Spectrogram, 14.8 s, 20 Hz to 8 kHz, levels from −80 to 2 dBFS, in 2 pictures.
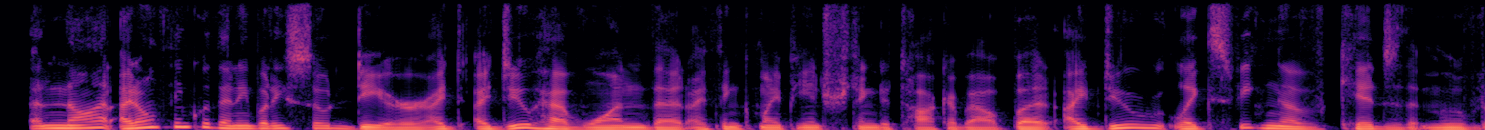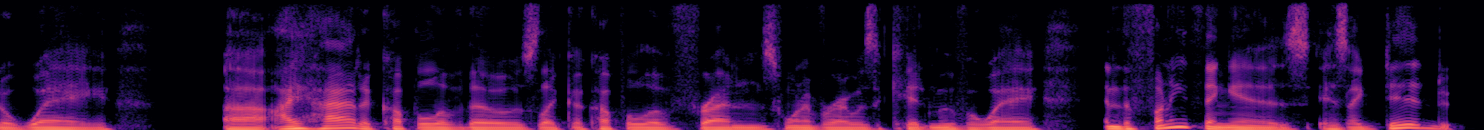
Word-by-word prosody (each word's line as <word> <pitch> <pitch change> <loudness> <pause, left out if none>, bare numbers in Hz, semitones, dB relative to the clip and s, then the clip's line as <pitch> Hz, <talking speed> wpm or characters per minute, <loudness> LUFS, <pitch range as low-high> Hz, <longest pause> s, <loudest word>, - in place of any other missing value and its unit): Eh, 145 - 0
not 160 +5 +4
I 145 - +4
don't 210 +7 +4
think 235 0 +1
with 225 -6 -1
anybody 150 -1 +3
so 155 +1 -2
dear, 105 -6 +1
I 115 - +2
d 100 -4 -8
I 115 - +2
do 150 - +2
have 120 -8 +2
one 105 0 +2
that 100 -1 0
I 100 - -2
think 105 +1 -2
might 105 -2 +1
be 105 - -1
interesting 105 0 -2
to 100 - -2
talk 95 0 -5
about, 95 -1 -3
but 110 -2 +2
I 120 +1 +3
do 165 +8 +1
like, 120 -1 +1
speaking 155 -2 -1
of 110 -6 0
kids 115 -4 -1
that 90 - -5
moved 100 -1 0
away, 90 0 -1 0.5
uh, 100 -1 +2
I 130 +3 +3
had 145 +5 +2
a 120 - 0
couple 105 -1 -2
of 95 -2 -2
those 95 -2 0
like, 95 -1 -3
a 95 - -3
couple 100 -1 -2
of 95 -2 -3
friends 95 -2 -1
whenever 95 -1 -1
I - - 0
was 95 0 -3
a - - -11
kid 100 -1 -4
move 100 -1 -1
away, 95 0 -1 0.3
and 120 -1 +4
the 115 - +3
funny 160 - +2
thing 115 - +1
is, 95 -4 0
is 105 -2 -3
I 105 - -2
did 155 - -2
105 Hz, 245 wpm, -24 LUFS, 95-130 Hz, 0.5 s, not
